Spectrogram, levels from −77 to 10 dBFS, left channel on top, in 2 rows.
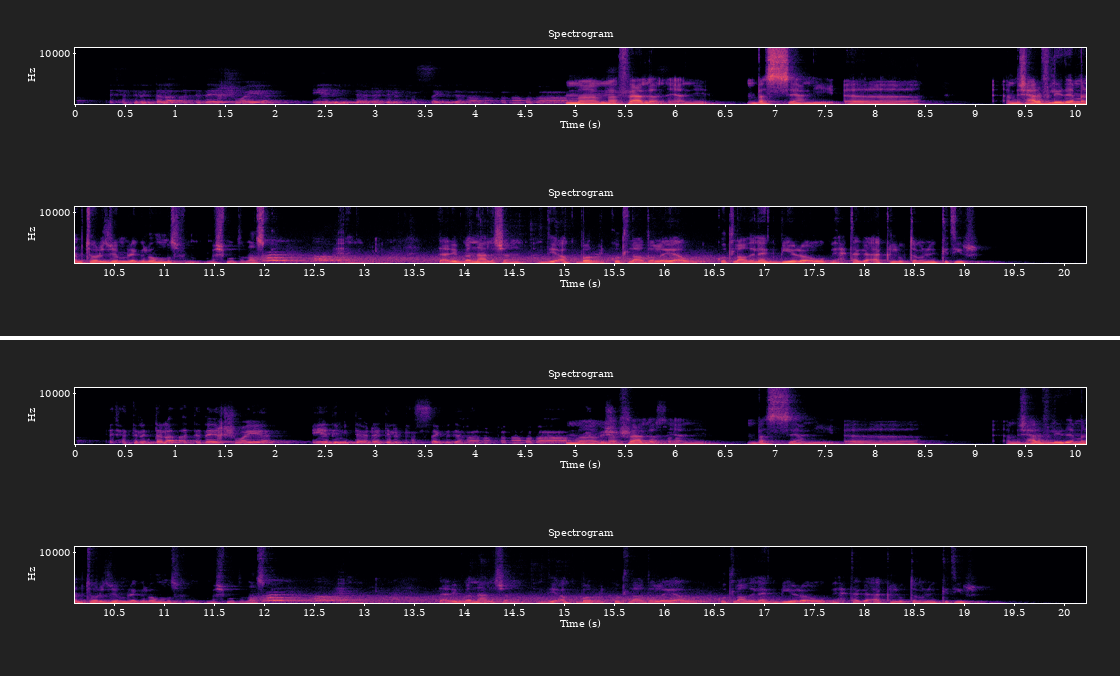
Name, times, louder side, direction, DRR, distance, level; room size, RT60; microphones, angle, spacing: voice 1, 0.3-2.0 2.4-5.8, right 3 dB, 65° right, 0.8 m, -30 dB
voice 2, 4.9-6.4 6.7-8.5 9.3-12.2 12.7-13.2 13.7-19.1, left 5 dB, 45° left, 0.4 m, -23 dB
sound 1, 11.8-17.6, left 2 dB, 65° left, 1.9 m, -32 dB
14.0 x 5.7 x 5.6 m
head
